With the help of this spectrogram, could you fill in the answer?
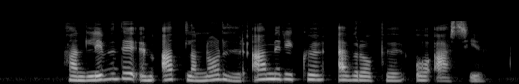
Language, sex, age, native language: Icelandic, female, 40-49, Icelandic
